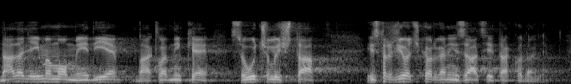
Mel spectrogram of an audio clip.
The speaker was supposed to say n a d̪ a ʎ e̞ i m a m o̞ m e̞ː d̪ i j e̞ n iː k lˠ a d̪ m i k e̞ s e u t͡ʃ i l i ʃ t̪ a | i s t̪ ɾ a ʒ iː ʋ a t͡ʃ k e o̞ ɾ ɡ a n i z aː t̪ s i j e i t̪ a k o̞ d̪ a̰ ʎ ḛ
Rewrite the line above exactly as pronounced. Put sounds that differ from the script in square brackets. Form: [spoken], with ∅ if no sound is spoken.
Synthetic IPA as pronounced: n a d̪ a ʎ e̞ i m a m o̞ m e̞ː d̪ i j e̞ n [aː] k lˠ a d̪ [n] i k e̞ s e u t͡ʃ i l i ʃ t̪ a | i s t̪ ɾ a ʒ iː ʋ a t͡ʃ k e o̞ ɾ ɡ a n i z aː t̪ s i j e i t̪ a k o̞ d̪ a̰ ʎ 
